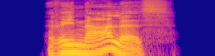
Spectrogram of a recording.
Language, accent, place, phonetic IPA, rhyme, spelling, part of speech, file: German, Germany, Berlin, [ʁeˈnaːləs], -aːləs, renales, adjective, De-renales.ogg
- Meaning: strong/mixed nominative/accusative neuter singular of renal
